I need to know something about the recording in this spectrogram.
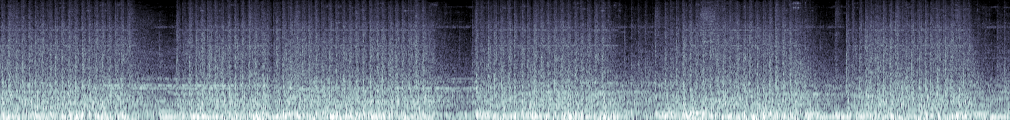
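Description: A turret gun fires rapid bursts that echo loudly.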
